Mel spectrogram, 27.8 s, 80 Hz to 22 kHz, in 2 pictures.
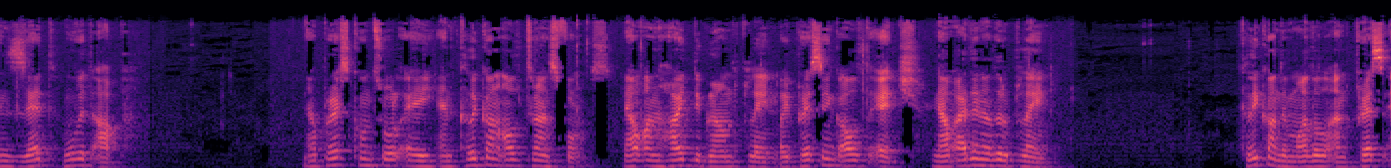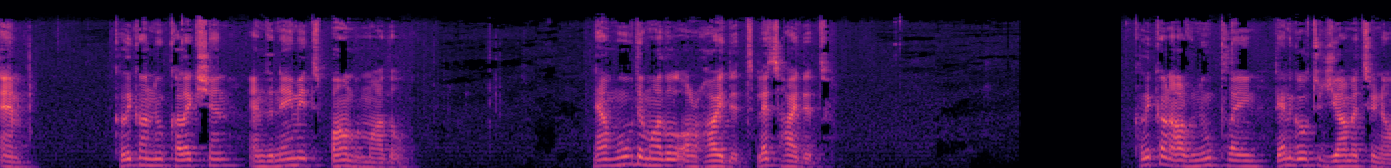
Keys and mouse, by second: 0.1 z, 1.8 click, 2.1 h, 4.3 ctrl+a, 9.1 alt+h, 10.4 shift+a, 11.8 middle drag, 14.1 m, 22.8 click, 24.4 shift+middle click, 24.5 middle click, 26.0 click.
